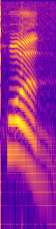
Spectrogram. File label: "hun4", mandarin, female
